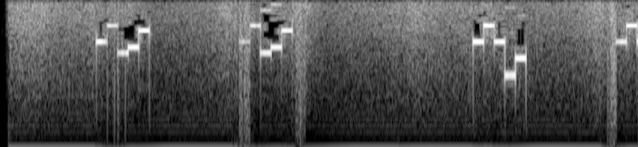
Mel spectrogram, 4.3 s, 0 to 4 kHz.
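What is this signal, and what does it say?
Five-tone selective call (ZVEI), heard as quick runs of five tones, tones of about 70 ms. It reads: 88670 88825
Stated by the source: Five-tone ZVEI selective call received by SDR.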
